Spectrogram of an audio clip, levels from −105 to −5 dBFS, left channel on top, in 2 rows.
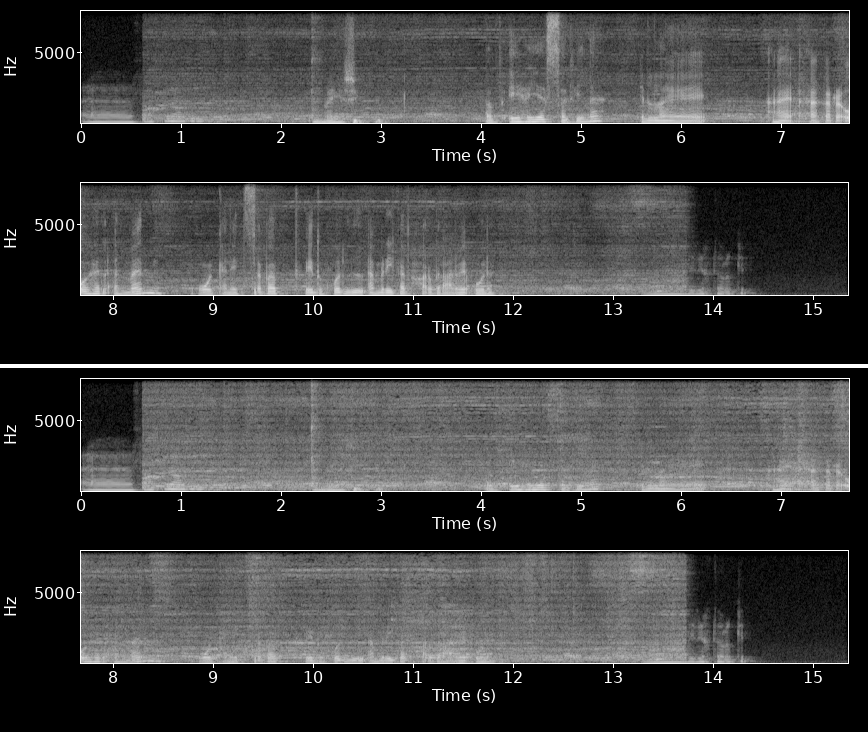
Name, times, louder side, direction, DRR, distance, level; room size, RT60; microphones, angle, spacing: voice 1, 0.0-1.3 13.3-14.3, right 3 dB, 35° right, 0.4 m, -36 dB
sound 1, 0.6-13.7, right 5 dB, 80° right, 0.6 m, -38 dB
voice 2, 2.3-3.1 4.0-5.3 5.6-6.3 6.9-8.5 8.9-11.8, left 5 dB, 60° left, 0.3 m, -29 dB
6.6 x 5.4 x 5.0 m
head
